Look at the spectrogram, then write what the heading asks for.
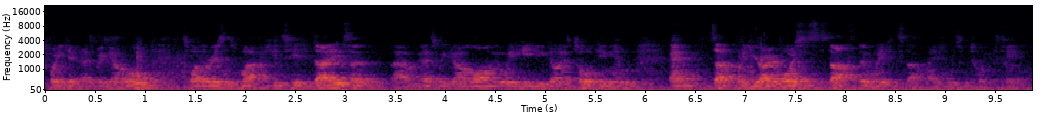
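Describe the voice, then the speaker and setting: Low-voiced man in a very echoey room. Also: little pitch movement, darkish tone. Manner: halting, often tags sentences with "okay?". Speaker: director and writer leading a drama table read. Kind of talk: informal briefing to a group of actors. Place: reverberant indoor room, recorded from far off. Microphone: distant room microphone. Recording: very echoey room, distant mic, faint noise.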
